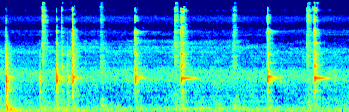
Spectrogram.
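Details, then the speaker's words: Antique grandfather clock while bending the back cock to adjust the beat, heard through an amplifier; tick and tock still slightly uneven, one gap a touch longer, getting closer but not perfect; pendulum clock slightly out of beat. "You hear it getting closer. And the same effect if you go the other way. A bit closer, not perfect yet, but you get the idea."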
